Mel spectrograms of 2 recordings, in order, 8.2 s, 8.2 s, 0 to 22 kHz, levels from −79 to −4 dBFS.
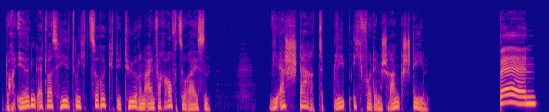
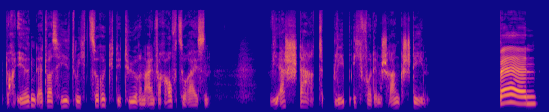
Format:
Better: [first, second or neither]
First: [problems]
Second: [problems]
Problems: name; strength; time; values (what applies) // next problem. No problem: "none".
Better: first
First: none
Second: thin; somewhat; fading below 300 Hz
